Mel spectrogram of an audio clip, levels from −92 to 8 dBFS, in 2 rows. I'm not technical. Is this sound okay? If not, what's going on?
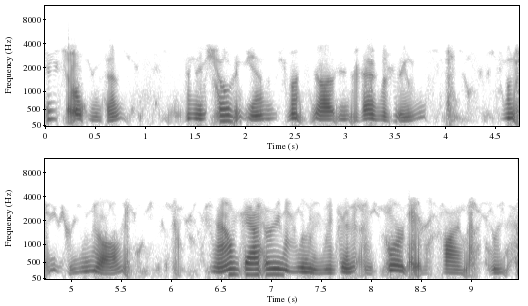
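No. Two problems run through the whole recording.

The first is overdone noise removal. A cleanup tool meant to strip out background hiss was set far too aggressively, so it shut off whole slices of the sound it judged to be noise, and the quieter parts of the voice went with them. The background drops to an unnatural near-silence dotted with twinkling specks.

The second is the Codec 2 vocoder, a very low-data system built for digital radio. Rather than sending the actual recording, it sends only a rough description: how high the voice is, how loud it is, and its general tone. The other end then rebuilds a voice from simple tones. Here that rebuilding is heavy, so the speech sounds robotic and buzzy, and the sound is confined to a narrow telephone-like range of roughly 200 Hz to 3.4 kHz.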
